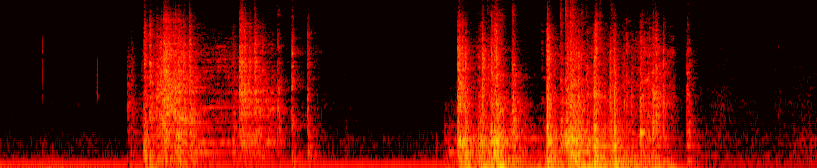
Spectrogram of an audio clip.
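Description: Wire oven racks being slid out of a wall oven's cavity: two stretches of metal rattling and sliding, the first about a second in and the second from about three and a half seconds in.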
